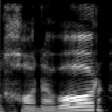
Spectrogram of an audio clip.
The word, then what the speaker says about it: خانوار: شاید شما حالا در مورد کلمه خانوار هم تردید یافته باشید و گمان کنید که آن را باید خانوار تلفظ کرد، ولی این نگرانی را نباید داشت، چون خانوار از جمع شدن خانه و وار ساخته شده است و بنابراین حرف نون آخر خانه ساکن نیست.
